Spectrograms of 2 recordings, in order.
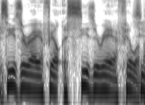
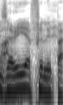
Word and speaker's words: Caesarea Philippi: Caesarea Philippi. – Caesarea Philippi.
